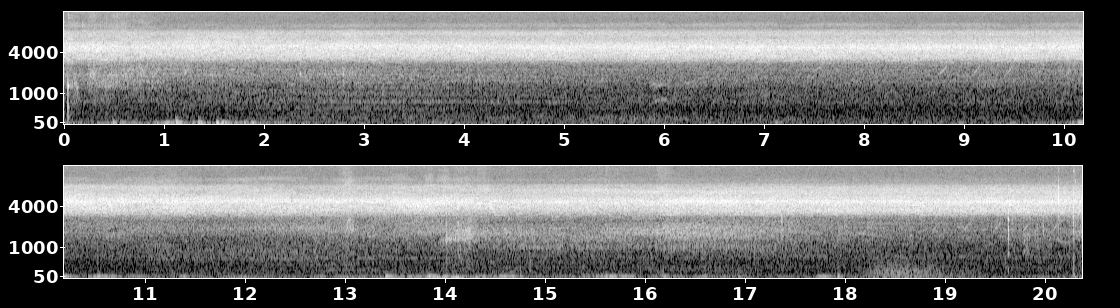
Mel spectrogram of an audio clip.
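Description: Near silence: faint outdoor field ambience, a steady high hiss with a few soft low bumps.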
